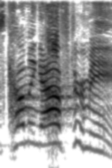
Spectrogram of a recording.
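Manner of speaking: very shrill, very loud, drawn-out put-on yell. Retelling what the girl yelled out during a pretend game, retelling a girl's yell. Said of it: "she yells out".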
